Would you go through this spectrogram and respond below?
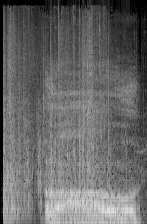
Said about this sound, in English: What made that roar?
